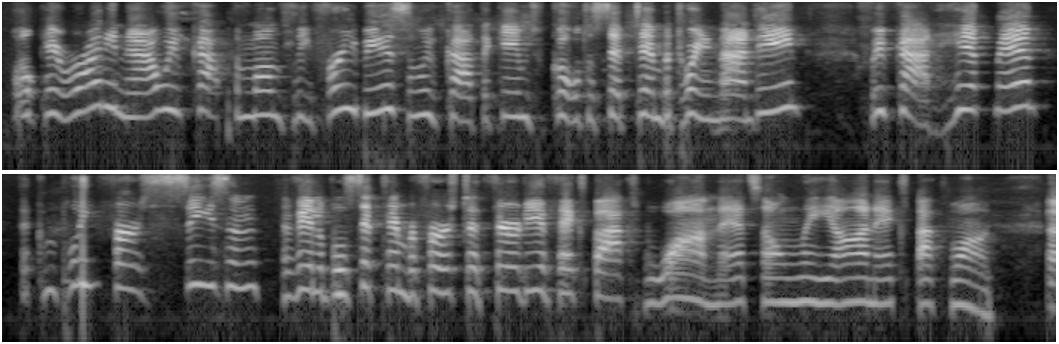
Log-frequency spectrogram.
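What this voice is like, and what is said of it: Impression of another person's voice. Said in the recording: “do your best Kim right now. Do your best Kim impersonation. ... That was perfect. That was perfect.”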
